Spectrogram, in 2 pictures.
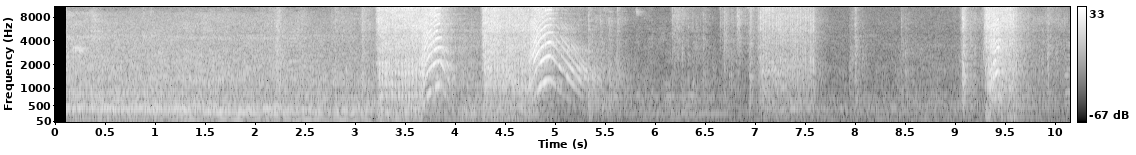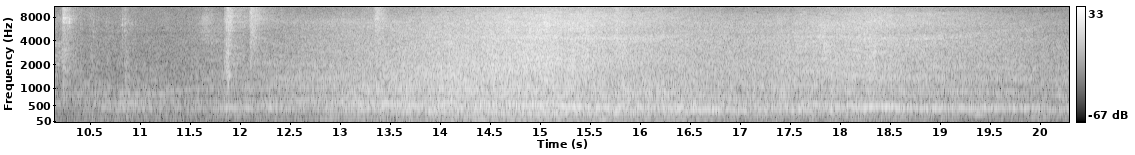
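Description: Racing motorcycle engines in a pit lane, running and passing, the pitch sweeping up and down a few seconds in and the noise swelling to its loudest in the second half, with a few sharp clicks in between.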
